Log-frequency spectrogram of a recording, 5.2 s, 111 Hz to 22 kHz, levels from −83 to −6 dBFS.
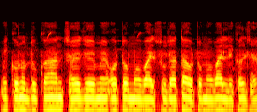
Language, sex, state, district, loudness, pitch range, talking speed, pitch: Hindi, male, Jharkhand, Jamtara, -24 LUFS, 105-110 Hz, 150 wpm, 105 Hz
